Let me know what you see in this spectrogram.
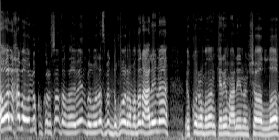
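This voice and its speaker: A man talks at a very fast pace with hardly any pauses. His pitch is extremely high, with ordinary pitch variation. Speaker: wrestling show recap youtuber. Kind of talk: show recap narration.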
